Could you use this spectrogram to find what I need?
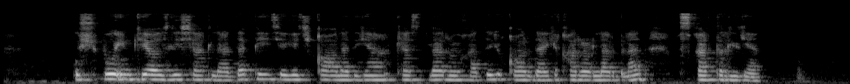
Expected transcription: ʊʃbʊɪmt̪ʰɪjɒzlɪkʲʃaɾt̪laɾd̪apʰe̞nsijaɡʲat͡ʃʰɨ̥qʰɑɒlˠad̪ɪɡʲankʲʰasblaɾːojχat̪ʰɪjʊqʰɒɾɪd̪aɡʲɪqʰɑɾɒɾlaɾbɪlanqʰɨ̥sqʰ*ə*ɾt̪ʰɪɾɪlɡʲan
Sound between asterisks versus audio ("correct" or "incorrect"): incorrect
